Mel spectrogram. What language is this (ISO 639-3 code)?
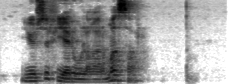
kab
